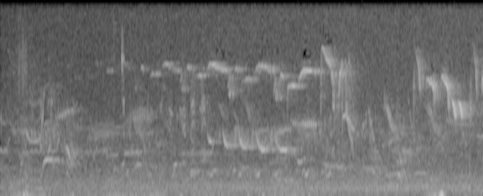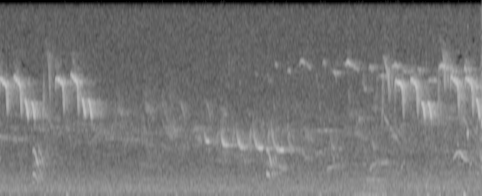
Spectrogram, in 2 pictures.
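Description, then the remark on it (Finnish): Eurasian blue tit singing outdoors in a light wind, repeated bright, high trills and chirps over a soft, steady background hiss, with bursts of song spread across the whole stretch. “Sinitiainen suorastaan innostuu.”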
